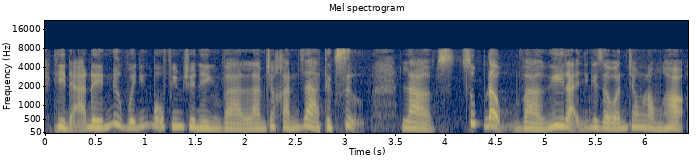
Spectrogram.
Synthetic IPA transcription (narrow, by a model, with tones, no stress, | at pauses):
t̪ʰi˨˩ɗa̰ː˧˥ɗe˨˦nɗɨ˨˩ək̚vəː˨˦ɲɨ̰˧˥ŋɓo̰˧˨fi˧mt͡ɕwi˨˩ənhï˨˩ŋ̟vaː˨˩laː˨˩mt͡ɕɔ˧xaː˨˦nzaː˧˩t̪ʰɨ˨˩k̚sɨ̰˧˨laː˨˩sʊ˦˥k͡p̚ɗə̰˧˨wŋ͡mvaː˨˩ɣi˧la̰ː˧˨jɲɨ̰˧˥ŋkaː˨˦jzə˨˦wʔə˨˦nt͡ɕɔ˧wŋ͡mlɔ˨˩wŋ͡mɦɔ̰˧˨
